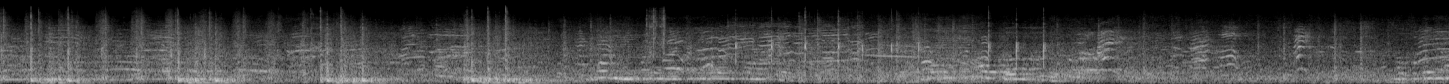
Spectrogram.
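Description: Rackets strike a shuttlecock in quick rallies.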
